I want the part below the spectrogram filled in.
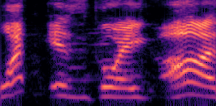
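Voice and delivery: high, stunned, bewildered, shocked rat voice. Imitating the rat's reaction to the screaming: imitating a shocked rat. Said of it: "The rat was shocked".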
